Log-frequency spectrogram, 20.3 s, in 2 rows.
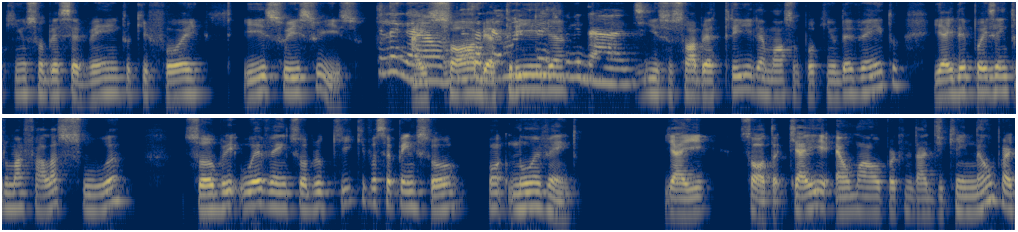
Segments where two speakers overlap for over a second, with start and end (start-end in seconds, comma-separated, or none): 4.1-5.7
